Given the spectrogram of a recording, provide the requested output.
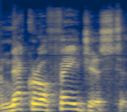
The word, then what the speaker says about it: Necrophagist: So Necrophagist, they're a damn fine band, and we're back to do Fermented Offal Discharge.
